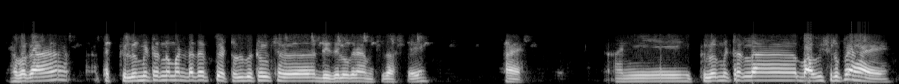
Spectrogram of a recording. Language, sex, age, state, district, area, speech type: Marathi, male, 30-45, Maharashtra, Sangli, urban, conversation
